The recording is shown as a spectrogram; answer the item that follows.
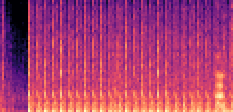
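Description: Rapid automatic gunfire in the video game Squad during a smoke round launch, a loud, close, evenly spaced burst of about two dozen shots following a brief quiet moment, with no voices over it.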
